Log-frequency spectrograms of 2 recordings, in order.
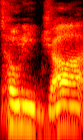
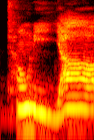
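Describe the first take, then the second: First: The surname begins with a j sound. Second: The surname begins with a y sound. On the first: "I hope it is Tony Jaa" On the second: "not like Tony Ya"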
